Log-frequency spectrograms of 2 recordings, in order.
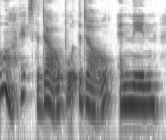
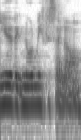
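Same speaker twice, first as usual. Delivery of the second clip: plain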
